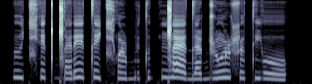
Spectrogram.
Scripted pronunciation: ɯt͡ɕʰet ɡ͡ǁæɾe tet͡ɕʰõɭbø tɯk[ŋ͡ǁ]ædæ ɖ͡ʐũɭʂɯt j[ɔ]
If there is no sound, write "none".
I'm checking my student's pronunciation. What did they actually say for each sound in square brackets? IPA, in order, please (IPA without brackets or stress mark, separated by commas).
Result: ŋ͡ǁ, o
